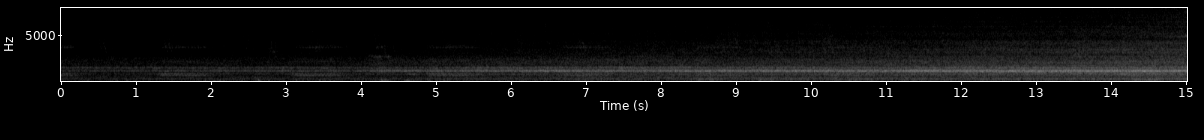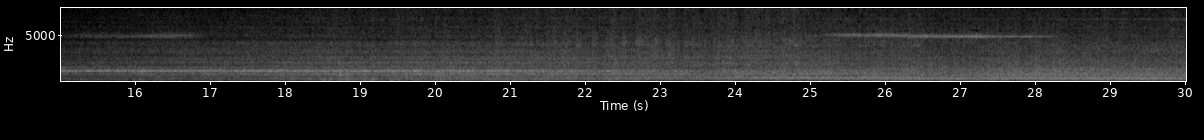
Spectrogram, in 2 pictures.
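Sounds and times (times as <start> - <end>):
train rumbling past: 5.5 - 30.0
high ringing from wheels and rails: 6.7 - 30.0.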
